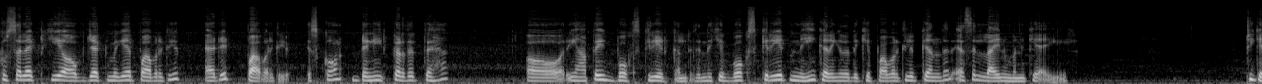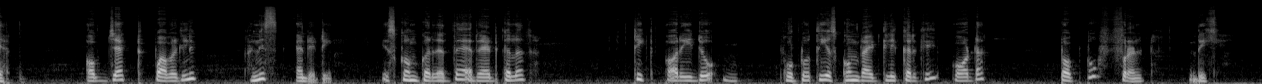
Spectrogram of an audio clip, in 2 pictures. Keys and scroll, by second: 6.7 ctrl+z.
